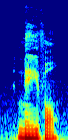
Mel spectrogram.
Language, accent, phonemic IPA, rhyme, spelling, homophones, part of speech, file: English, US, /ˈneɪvəl/, -eɪvəl, naval, navel, adjective, En-us-naval.ogg
- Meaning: 1. Of or relating to a navy 2. Of or relating to ships in general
